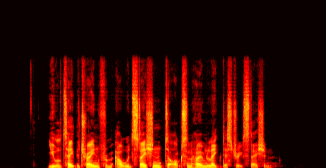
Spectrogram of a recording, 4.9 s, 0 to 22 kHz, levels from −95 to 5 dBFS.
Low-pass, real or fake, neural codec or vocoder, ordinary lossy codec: 14.4 kHz; real; none; none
